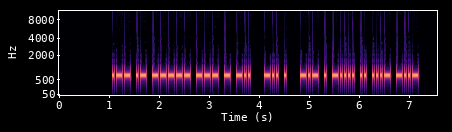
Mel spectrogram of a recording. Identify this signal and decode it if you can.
Morse code, heard as a keyed tone, about 32 wpm, 700 Hz. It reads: WA0OTD DE KE6IVX
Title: USA Callsign DE Callsign 30wpm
